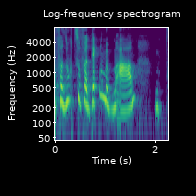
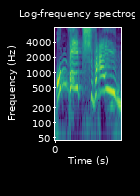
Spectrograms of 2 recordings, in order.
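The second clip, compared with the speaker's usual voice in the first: very high, roaring, bellowed outburst, acted out; 10 semitones higher than usual. Retelling how a woman behind the cyclist bellowed at the speaker: retelling a shouted insult. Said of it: "brüllt mich an".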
